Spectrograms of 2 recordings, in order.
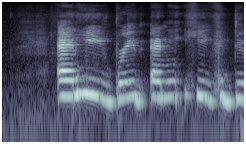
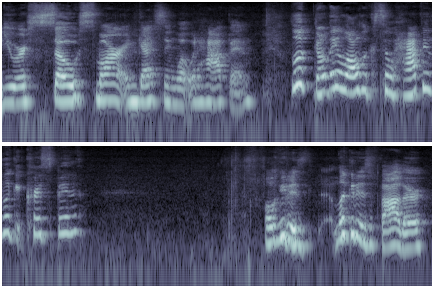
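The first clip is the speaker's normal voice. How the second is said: plain reading voice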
